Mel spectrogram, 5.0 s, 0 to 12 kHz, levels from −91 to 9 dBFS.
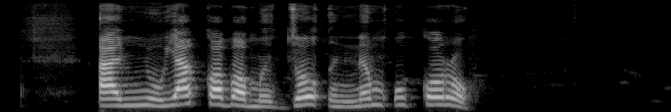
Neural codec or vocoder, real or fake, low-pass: codec, 44.1 kHz, 7.8 kbps, Pupu-Codec; fake; 10.8 kHz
